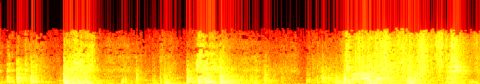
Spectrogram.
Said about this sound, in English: The door to the room where he had all of this electrical equipment was locked, and we had to break it down. The door's locked, son. I'll have to break it in. Here, Dad, let me help.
